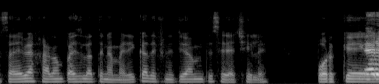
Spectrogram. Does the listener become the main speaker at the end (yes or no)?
yes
